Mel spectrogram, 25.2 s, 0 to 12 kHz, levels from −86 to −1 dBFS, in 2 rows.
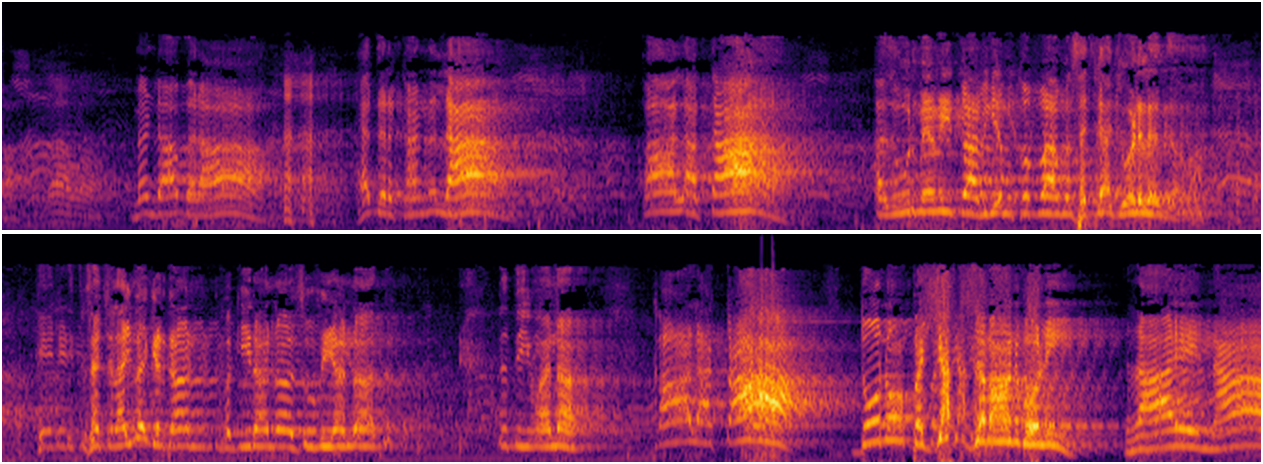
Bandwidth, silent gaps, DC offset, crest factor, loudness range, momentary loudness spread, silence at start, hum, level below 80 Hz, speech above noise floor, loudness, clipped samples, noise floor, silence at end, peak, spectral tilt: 7.8 kHz; none; under 0.1%; 22 dB; 11 LU; 23 LU; 0 s; none; -54 dBFS; 31 dB; -19 LUFS; under 0.1%; -51 dBFS; 0 s; 0 dBFS; -4 dB/octave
